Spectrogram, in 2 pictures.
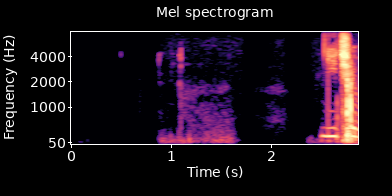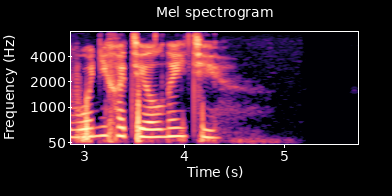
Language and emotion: Russian, neutral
